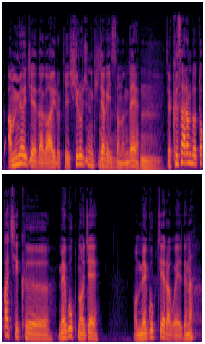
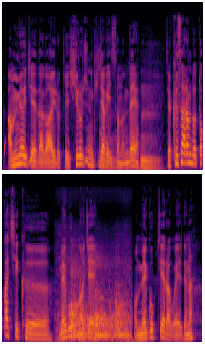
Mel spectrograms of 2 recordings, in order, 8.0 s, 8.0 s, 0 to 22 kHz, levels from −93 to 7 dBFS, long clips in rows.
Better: first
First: none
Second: footsteps; loud; from 5 to 6.5 s; peak 1 dB above the speech

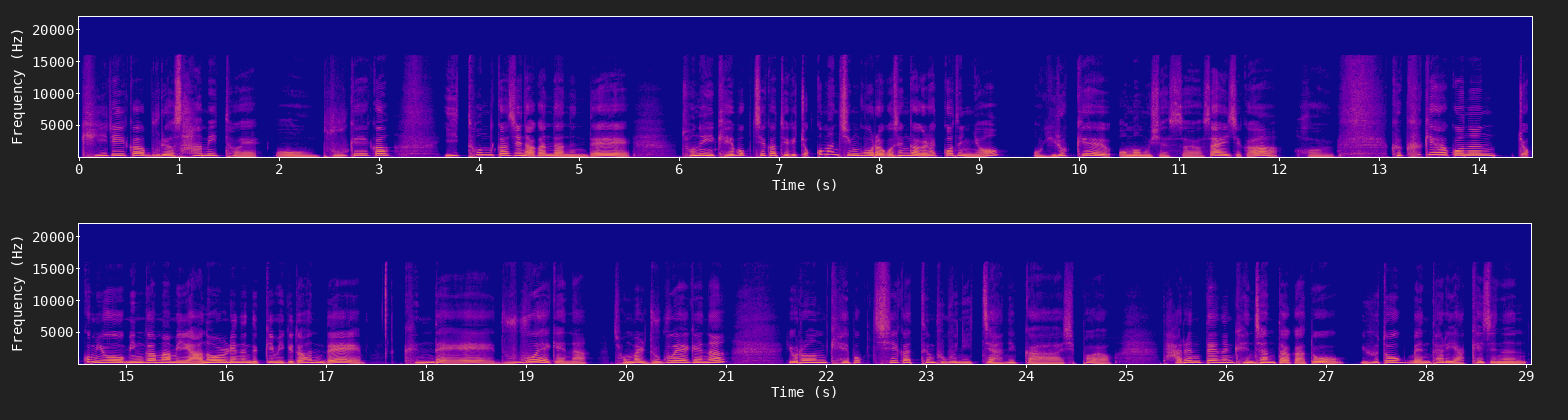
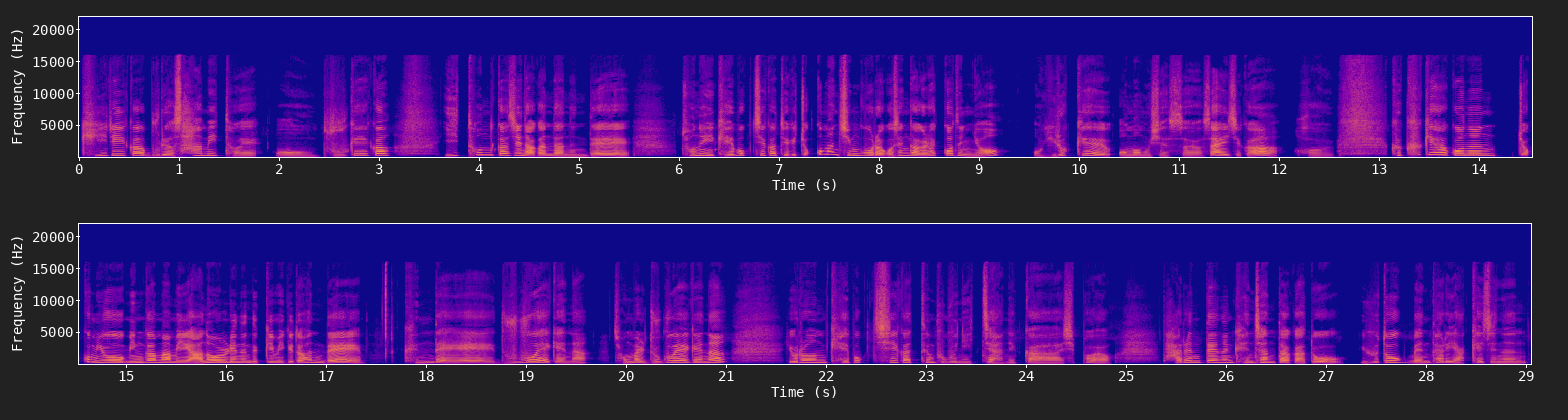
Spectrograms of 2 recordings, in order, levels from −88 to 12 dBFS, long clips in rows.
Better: first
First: none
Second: thin; very; fading below 750 Hz

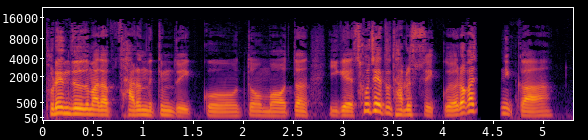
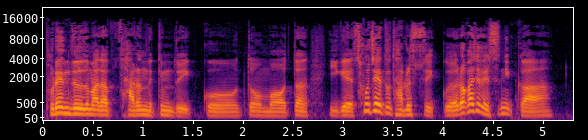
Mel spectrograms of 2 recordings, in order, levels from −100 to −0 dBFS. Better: second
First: audio cutting out; at 4.5 s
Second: none

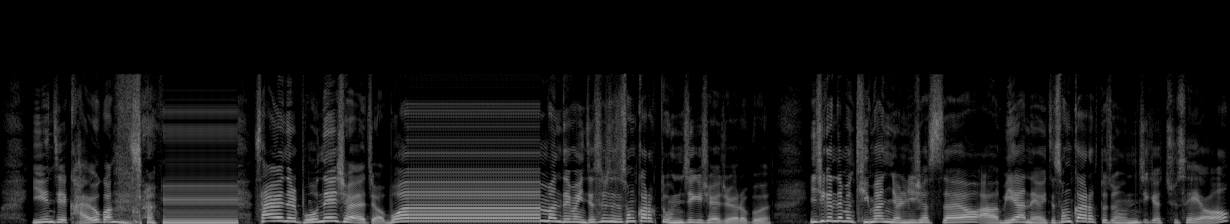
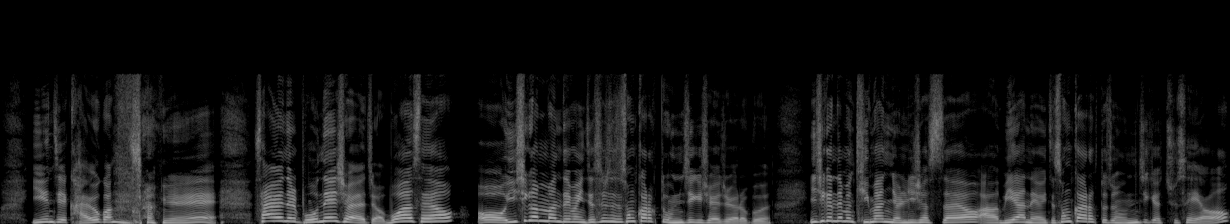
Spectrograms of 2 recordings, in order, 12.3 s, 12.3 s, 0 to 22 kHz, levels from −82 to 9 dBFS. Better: second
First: audio freezing; at 1.5 s for 0.5 s and at 4 s for 1.5 s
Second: none

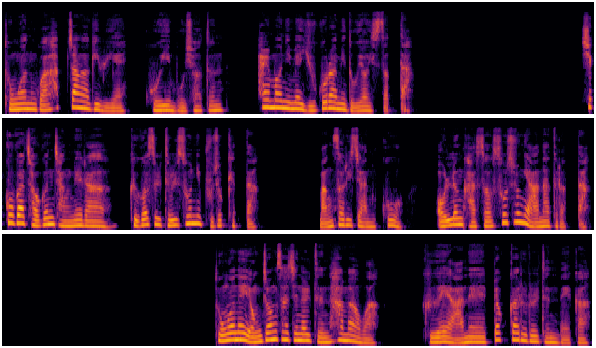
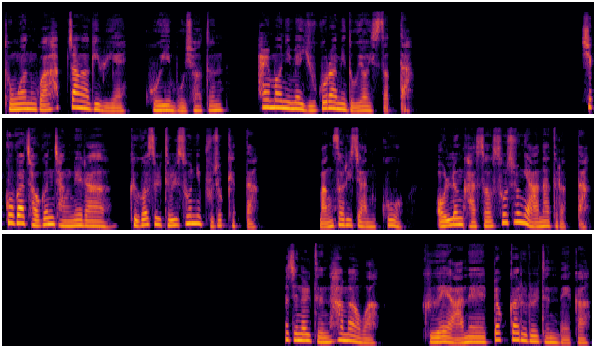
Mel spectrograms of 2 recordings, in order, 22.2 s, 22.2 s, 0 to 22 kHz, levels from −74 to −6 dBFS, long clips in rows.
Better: first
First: none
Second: audio cutting out; at 17 s for 1 s

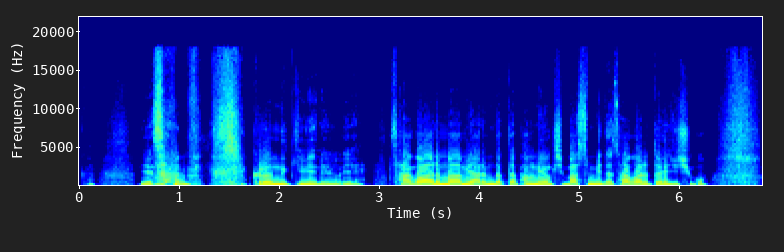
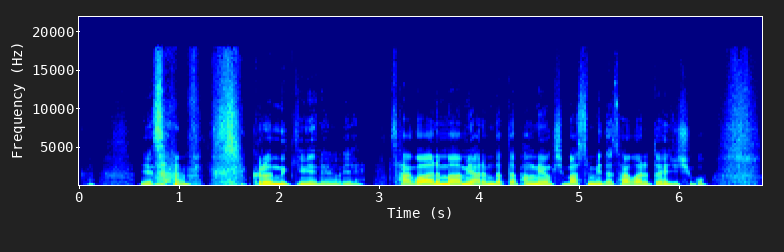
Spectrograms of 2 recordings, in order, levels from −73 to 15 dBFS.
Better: second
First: distortion; slight; 10 dB below the speech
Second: none

